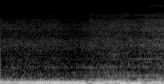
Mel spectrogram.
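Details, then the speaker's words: 1966 Mustang with FiTech EFI, idling out of gear: a deep, lumpy idle with an uneven beat, periodic dips and a flat sound, and the car shaking. Misfire traced to no fuel reaching the back corner cylinder. "so I've been chasing this Miss and you'll actually hear how flat it [Music] sounds"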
